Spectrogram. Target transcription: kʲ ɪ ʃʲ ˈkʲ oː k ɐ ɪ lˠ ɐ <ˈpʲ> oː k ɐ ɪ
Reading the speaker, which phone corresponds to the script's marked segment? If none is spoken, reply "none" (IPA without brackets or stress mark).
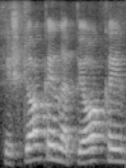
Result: pʲ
